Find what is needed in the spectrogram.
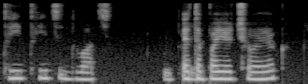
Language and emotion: Russian, neutral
